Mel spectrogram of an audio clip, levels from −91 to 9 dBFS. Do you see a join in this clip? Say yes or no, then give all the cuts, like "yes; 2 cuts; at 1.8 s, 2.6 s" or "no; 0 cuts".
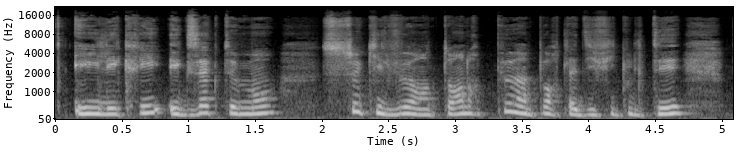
no; 0 cuts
